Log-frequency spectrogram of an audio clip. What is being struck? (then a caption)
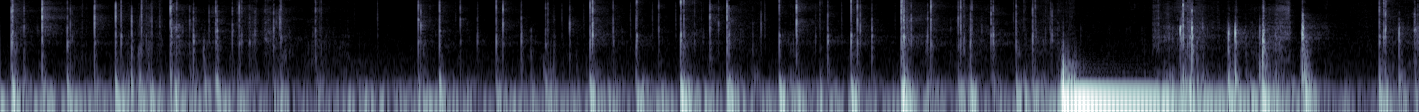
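Plastic sheet of acrylic gem stickers. A clear plastic sheet of colorful acrylic gem stickers, held above a microphone, is tapped and scratched with long acrylic nails. The result is a quick, uneven run of crisp, clicky taps with light scratching between them. Just past the five-second mark comes a single louder, bassy thump that fades out slowly before the tapping resumes.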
